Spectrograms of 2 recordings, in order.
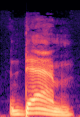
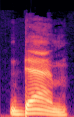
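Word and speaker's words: damn: বা উজ্জ্ব থাকার নিয়ম এম এর পরে এন থাকলে ওই এন টা সাইলেন্ট বা উজ্জ্ব হয়ে যায় অর্থাৎ তার কোন সাউন্ড হবে না যেমন ড্যাম ই এম এন ড্যাম column C ও এল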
